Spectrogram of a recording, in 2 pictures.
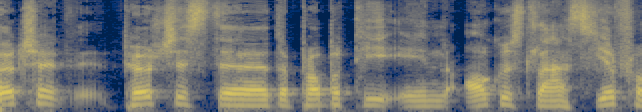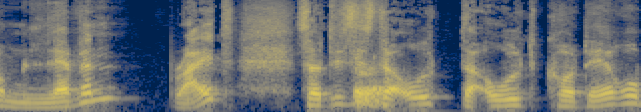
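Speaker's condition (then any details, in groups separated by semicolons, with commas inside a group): No condition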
